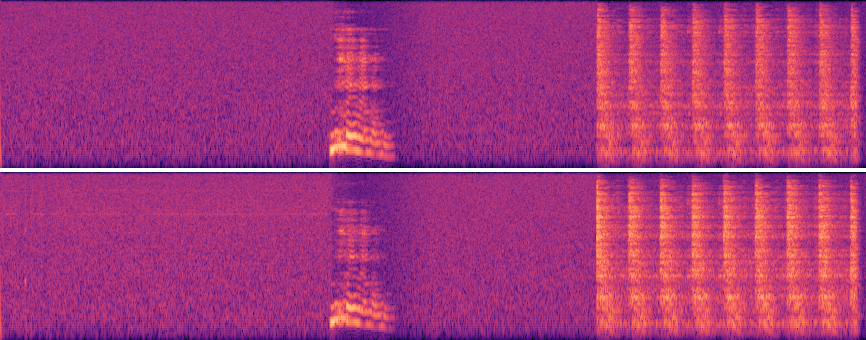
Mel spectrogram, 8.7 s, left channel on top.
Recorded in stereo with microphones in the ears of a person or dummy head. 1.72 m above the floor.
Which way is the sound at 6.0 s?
50° right (ahead or behind).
